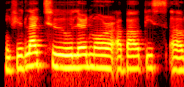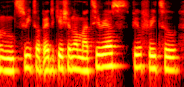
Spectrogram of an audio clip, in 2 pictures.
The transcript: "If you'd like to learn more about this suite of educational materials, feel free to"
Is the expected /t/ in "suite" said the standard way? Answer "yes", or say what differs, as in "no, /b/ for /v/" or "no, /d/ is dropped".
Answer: yes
